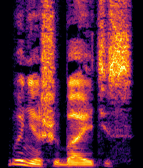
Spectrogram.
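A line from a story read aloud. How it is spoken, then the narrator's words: Dry confirmation. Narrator (Russian): сухо подтвердил комендант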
